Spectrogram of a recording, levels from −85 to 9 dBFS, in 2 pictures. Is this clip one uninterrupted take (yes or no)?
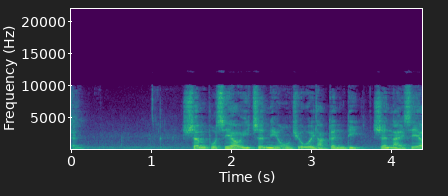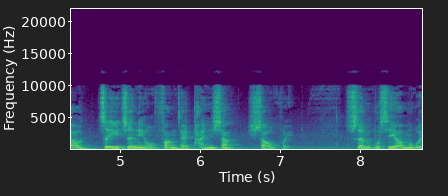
no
